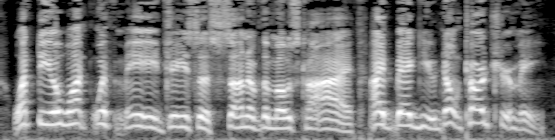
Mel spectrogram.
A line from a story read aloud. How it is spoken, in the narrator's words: he cried out and fell at his feet, shouting at the top of his lungs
